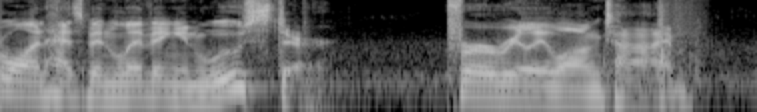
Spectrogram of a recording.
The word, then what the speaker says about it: Worcester: It's Worcester. It's spelled like Worcester, but it's Worcester.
